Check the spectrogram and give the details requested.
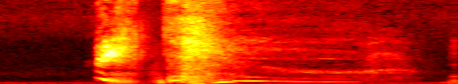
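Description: A single sharp sneeze with a brief voiced tail afterward in a quiet room; an ordinary sneeze.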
